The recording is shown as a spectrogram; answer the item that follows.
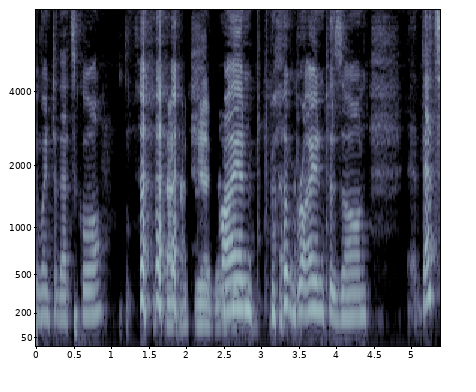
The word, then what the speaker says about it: Pezzone: And then I, out in the hair, a couple conductors started to say, why don't you pronounce it Pezzone, like they do in Italy?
